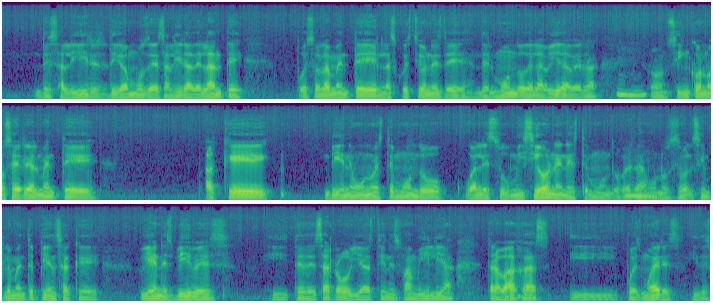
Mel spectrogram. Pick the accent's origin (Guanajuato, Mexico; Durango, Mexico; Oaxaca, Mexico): Guanajuato, Mexico; Yo soy de México, de Guanajuato. Llegué aquí en el año 2019.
